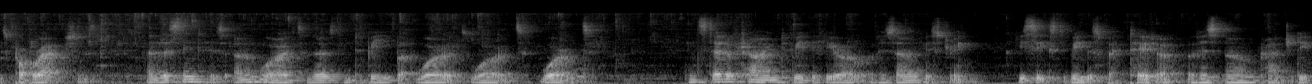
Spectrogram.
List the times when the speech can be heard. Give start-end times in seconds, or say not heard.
0.0-13.0.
